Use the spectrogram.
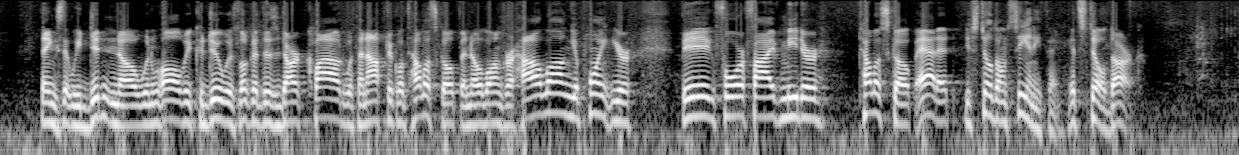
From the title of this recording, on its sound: Live Class Lecture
